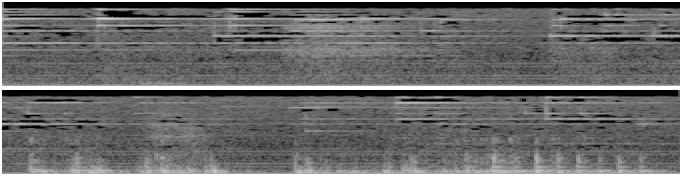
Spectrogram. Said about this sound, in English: You hear the wind chimes, all right?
